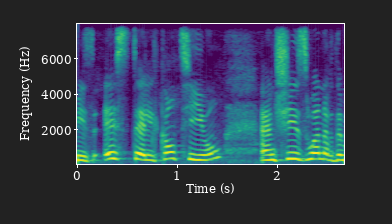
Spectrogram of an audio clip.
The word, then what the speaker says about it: Cantillon: Her name is Estelle Cantillon, and she's one of the most brilliant economists of her generation.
